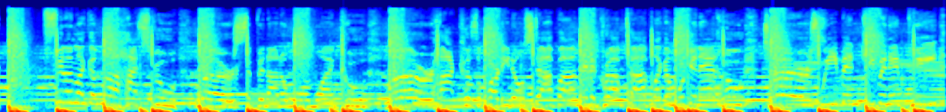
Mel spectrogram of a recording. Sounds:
music

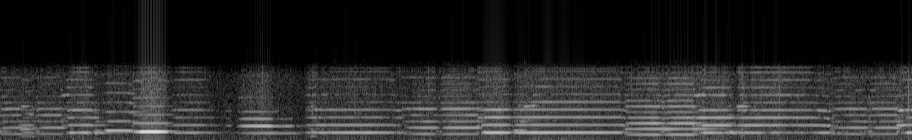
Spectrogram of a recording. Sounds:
music, fiddle, musical instrument

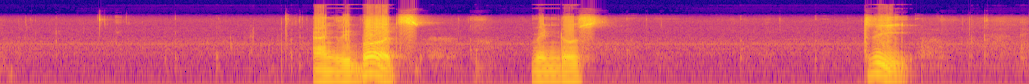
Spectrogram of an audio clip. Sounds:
speech

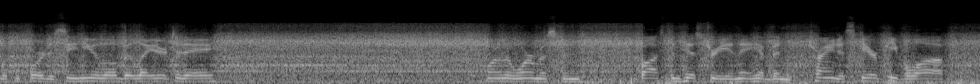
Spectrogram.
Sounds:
speech, outside, urban or man-made

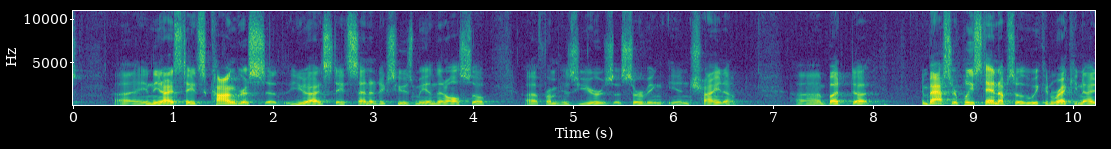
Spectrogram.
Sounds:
speech, male speech, monologue

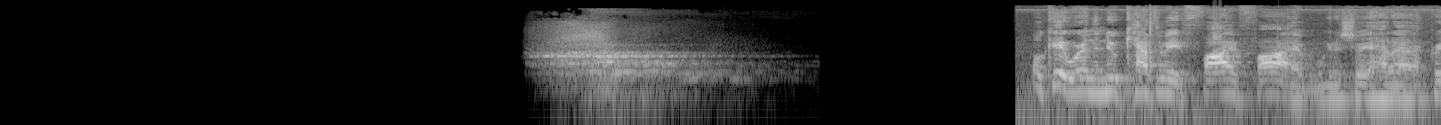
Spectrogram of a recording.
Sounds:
speech

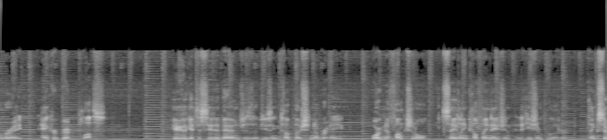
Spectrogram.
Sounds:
music, speech

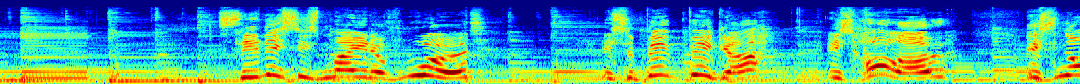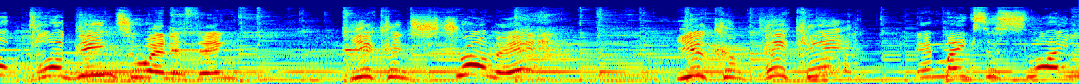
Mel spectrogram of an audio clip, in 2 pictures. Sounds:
speech, music

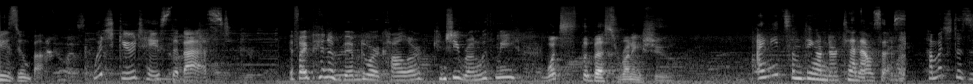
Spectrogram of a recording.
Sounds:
speech, inside a public space, music

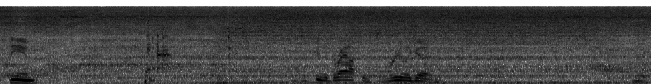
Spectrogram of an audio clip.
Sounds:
hiss, steam

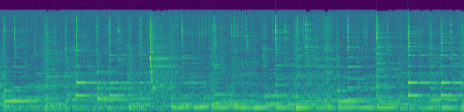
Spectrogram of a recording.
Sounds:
music

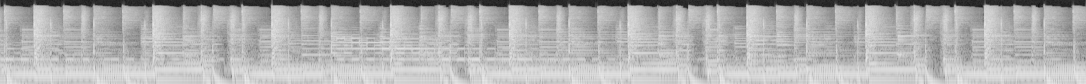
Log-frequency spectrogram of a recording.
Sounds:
music

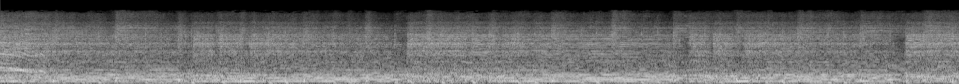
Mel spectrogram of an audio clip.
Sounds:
music

